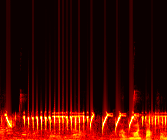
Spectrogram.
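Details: Canary master song for young canaries: a quick series of clipped high notes, then sharp rising whistled sweeps and a renewed rapid trill, with a faint lower voice.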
